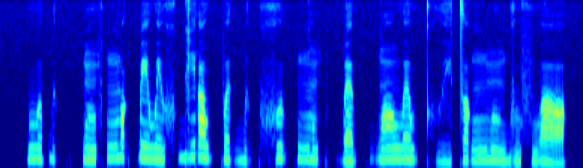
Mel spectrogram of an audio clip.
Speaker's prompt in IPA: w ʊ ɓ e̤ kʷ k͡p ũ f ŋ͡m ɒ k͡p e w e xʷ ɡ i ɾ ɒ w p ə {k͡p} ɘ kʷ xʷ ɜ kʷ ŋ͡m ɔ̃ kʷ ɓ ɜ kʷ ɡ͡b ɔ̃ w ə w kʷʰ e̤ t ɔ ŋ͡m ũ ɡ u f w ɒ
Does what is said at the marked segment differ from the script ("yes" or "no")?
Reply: yes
